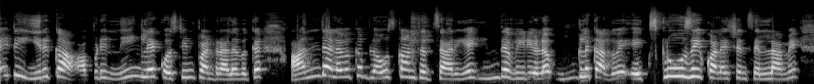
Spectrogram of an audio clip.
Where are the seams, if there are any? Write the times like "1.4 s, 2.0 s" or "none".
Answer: none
